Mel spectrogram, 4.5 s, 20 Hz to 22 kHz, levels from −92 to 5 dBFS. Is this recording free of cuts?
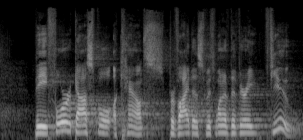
yes; 0 cuts

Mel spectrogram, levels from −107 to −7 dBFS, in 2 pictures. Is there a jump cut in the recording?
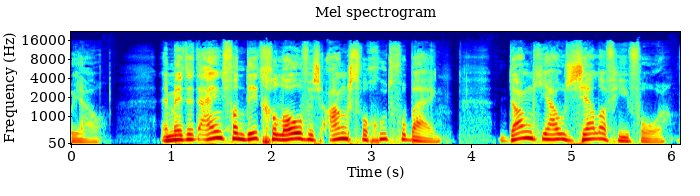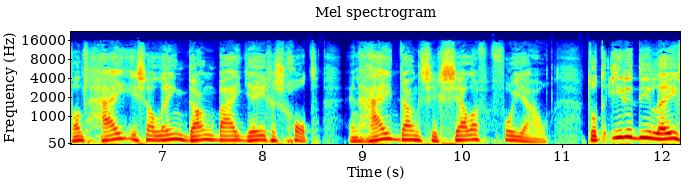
no; 0 cuts

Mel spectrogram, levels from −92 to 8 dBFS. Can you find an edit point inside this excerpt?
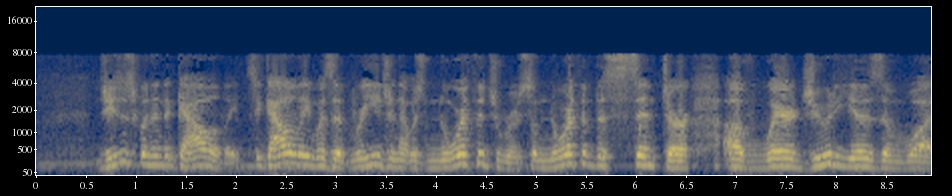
no; 0 cuts

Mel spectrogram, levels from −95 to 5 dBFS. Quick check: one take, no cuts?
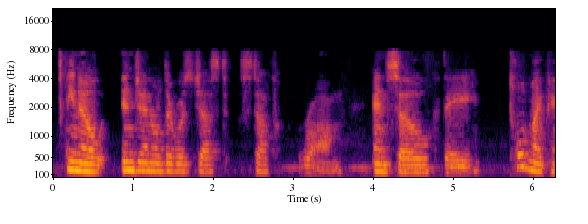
no; 1 cut; at 4.8 s

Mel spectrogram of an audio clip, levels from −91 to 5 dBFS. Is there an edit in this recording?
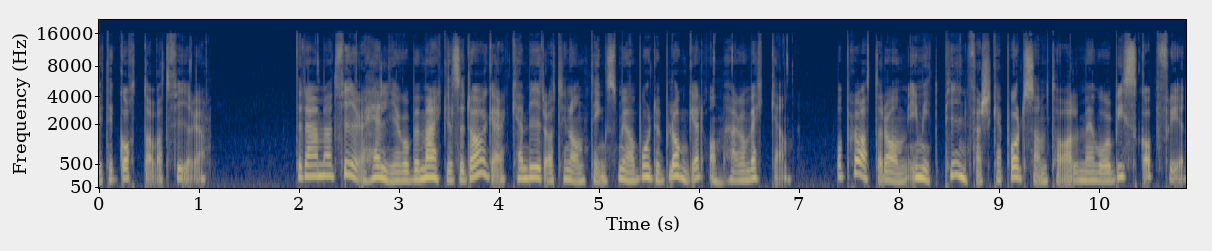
no; 0 cuts

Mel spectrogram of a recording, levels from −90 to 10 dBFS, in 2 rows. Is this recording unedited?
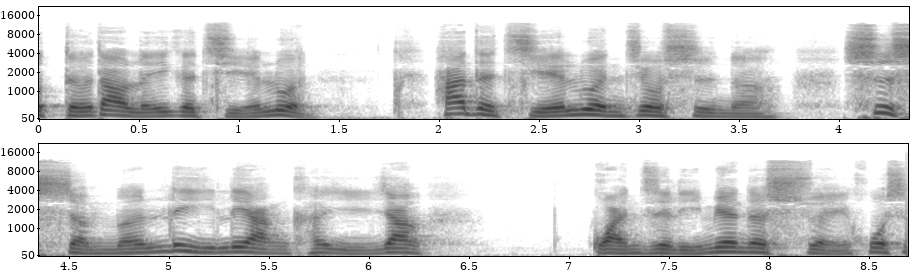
yes; 0 cuts

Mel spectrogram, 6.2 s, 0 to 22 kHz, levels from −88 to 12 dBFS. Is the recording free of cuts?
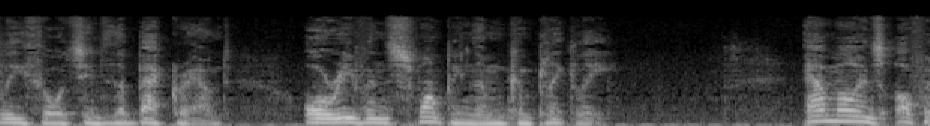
yes; 0 cuts

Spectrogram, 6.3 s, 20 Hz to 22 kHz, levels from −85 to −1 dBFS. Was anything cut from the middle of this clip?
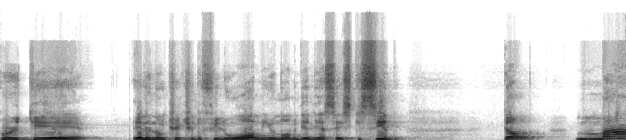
no; 0 cuts

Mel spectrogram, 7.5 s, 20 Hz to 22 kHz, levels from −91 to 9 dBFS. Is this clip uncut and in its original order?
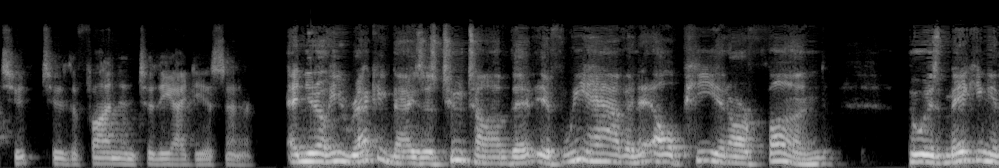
yes; 0 cuts

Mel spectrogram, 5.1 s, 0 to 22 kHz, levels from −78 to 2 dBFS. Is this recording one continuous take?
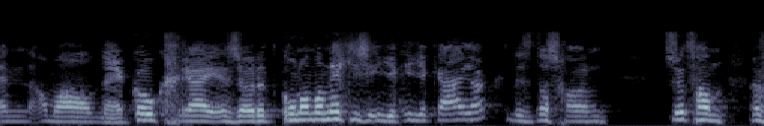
no; 1 cut; at 2.7 s

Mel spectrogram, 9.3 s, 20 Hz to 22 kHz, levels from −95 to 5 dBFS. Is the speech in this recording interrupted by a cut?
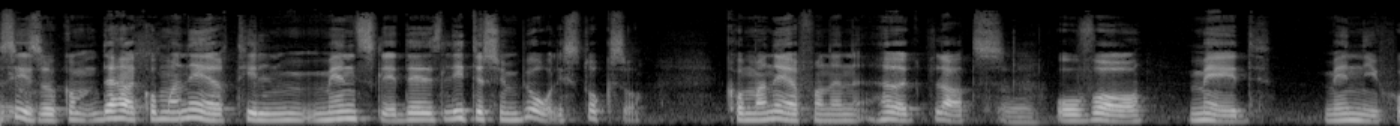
no; 0 cuts

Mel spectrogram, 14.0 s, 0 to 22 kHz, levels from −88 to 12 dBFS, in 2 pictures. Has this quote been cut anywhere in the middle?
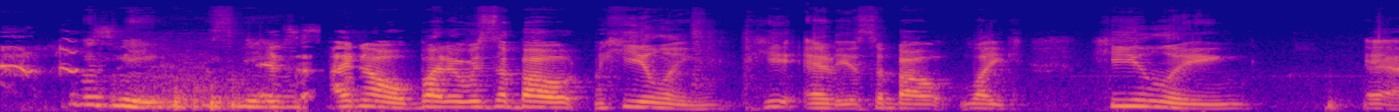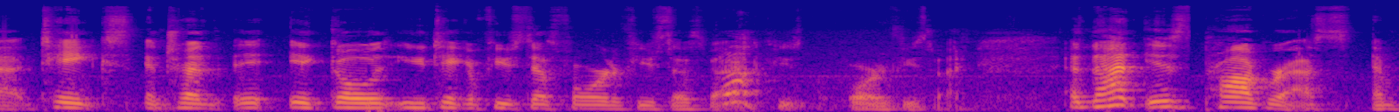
yes; 4 cuts; at 3.0 s, 4.2 s, 11.6 s, 12.9 s

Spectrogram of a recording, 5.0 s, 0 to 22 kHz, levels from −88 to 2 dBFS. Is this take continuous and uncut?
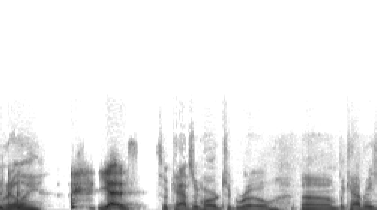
no; 1 cut; at 2.7 s

